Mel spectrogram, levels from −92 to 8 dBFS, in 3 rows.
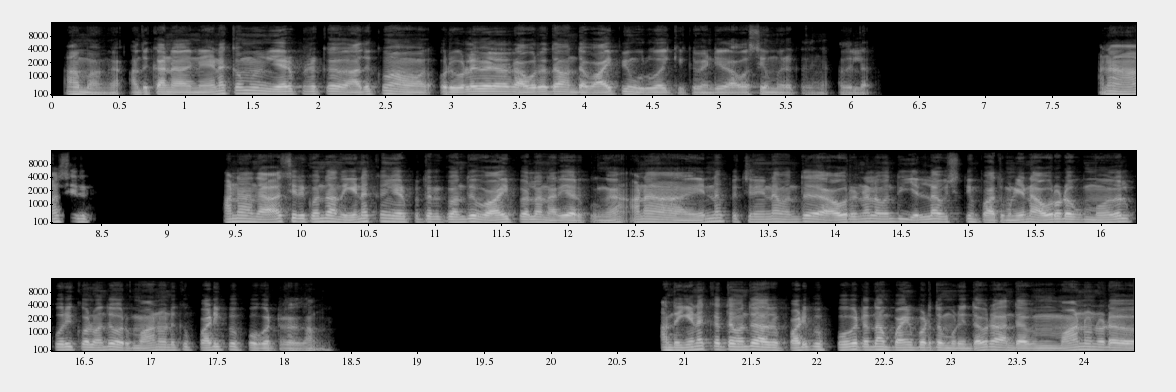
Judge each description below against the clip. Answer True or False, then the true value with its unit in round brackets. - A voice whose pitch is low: True (125 Hz)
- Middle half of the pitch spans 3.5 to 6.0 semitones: True (4.1 semitones)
